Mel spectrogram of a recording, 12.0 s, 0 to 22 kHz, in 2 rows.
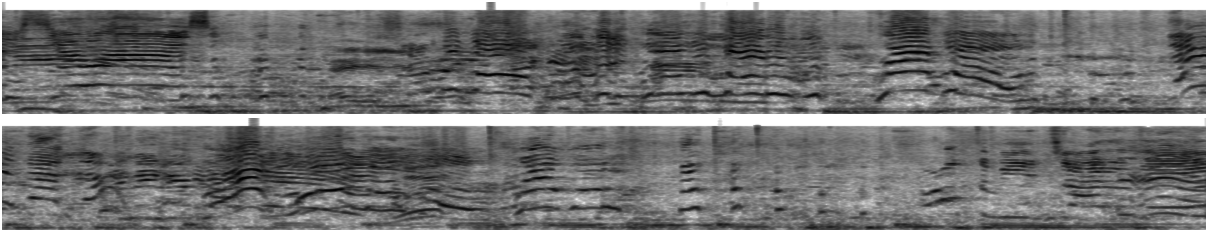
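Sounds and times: background music: 0.0 - 12.0
children squealing and shouting: 2.2 - 9.2.

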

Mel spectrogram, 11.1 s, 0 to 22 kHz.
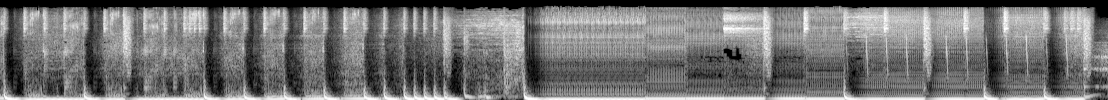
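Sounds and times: buzzing synth bass note: 5.3 - 10.9.

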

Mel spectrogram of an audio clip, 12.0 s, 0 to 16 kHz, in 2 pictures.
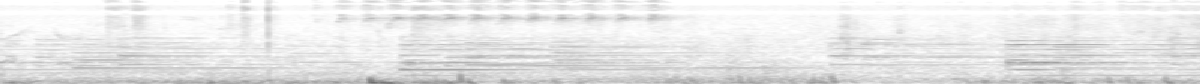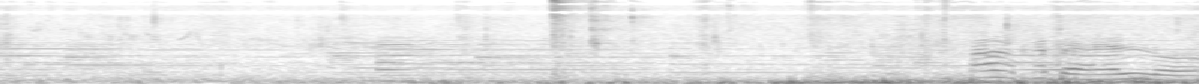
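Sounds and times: distant church bells pealing: 0.0 - 11.8.

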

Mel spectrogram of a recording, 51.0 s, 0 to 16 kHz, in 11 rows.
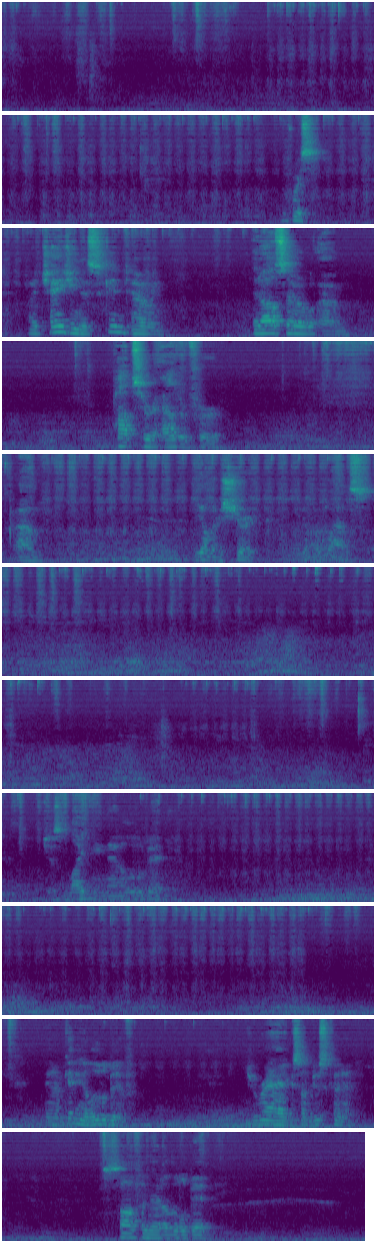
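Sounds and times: paint stick scratching on paper: 3.2 - 10.2, 17.8 - 28.7, 29.8 - 41.6.

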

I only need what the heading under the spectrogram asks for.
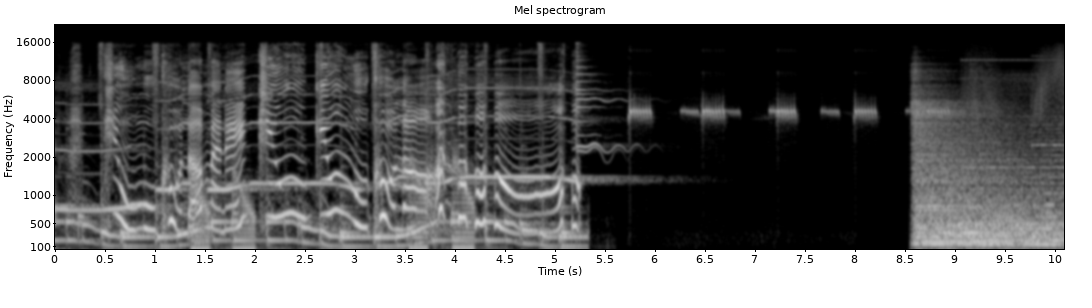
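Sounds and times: background music: 0.0 - 5.7, 8.6 - 10.0
crickets chirping: 5.7 - 8.9.

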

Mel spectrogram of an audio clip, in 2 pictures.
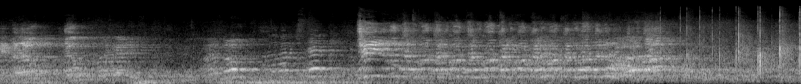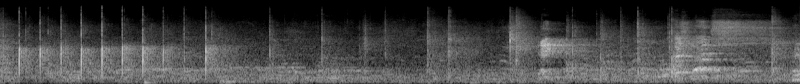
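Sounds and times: hand clapping: 6.6 - 15.0, 15.7 - 15.9.

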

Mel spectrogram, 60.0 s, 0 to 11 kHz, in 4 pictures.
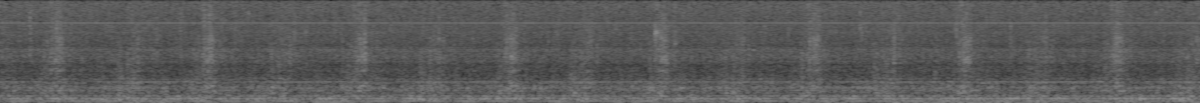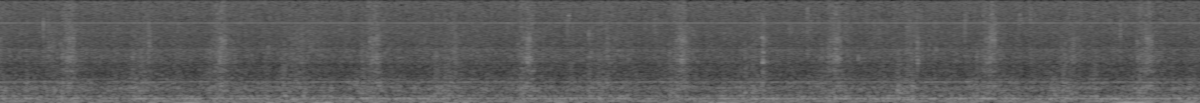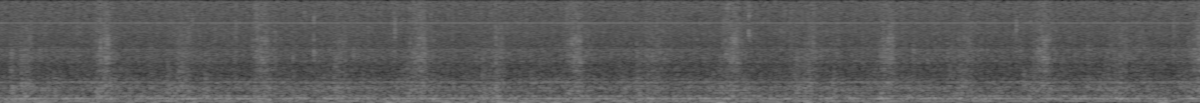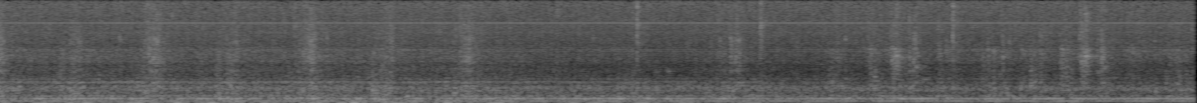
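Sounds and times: dishwasher motor hum: 0.0 - 59.9.

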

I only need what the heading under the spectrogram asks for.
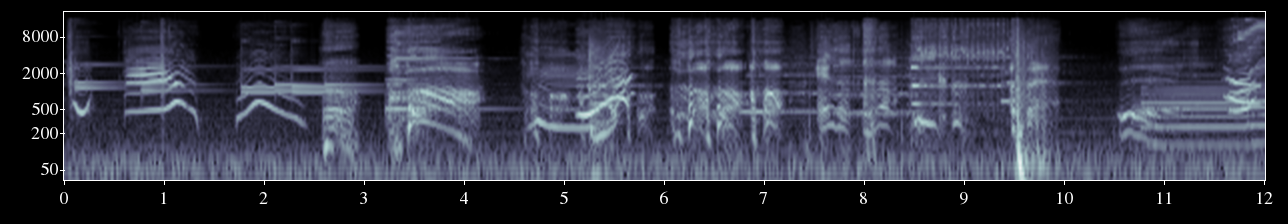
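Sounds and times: background music: 0.0 - 12.0
cartoon character vocal sounds: 10.6 - 12.0.

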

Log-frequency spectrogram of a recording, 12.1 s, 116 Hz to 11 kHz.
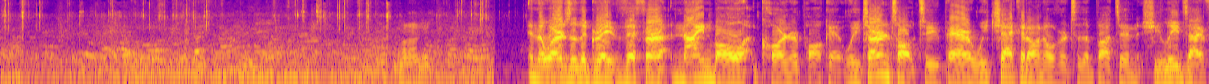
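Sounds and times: poker chips clicking: 0.0 - 5.3
many voices chattering: 0.0 - 12.0.

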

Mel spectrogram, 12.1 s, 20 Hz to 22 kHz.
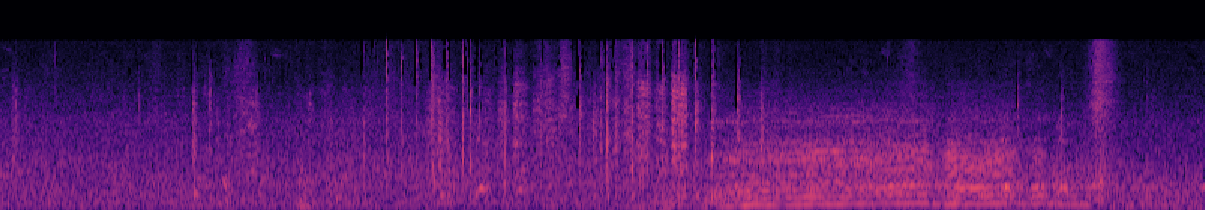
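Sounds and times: sharp clicks: 3.7 - 4.8
vehicle engine droning: 5.8 - 12.0.

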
